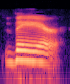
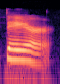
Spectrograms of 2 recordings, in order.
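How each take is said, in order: First: The first sound is a soft th. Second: The first sound is a hard d. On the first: The speaker calls it right. "I need it to sound like there" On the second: The speaker calls it wrong. "if you don't, then it sounds like a duh, like this"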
